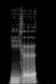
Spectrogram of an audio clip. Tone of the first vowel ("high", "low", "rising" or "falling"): rising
